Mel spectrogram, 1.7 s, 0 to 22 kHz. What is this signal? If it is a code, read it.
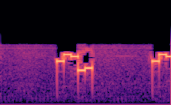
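Five-tone selective call (ZVEI), heard as quick runs of five tones, tones of about 70 ms. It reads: 88045
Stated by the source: Five-tone ZVEI selective call received on SDR, from the audio server of Feuerwehr Orlamünde (fire brigade).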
